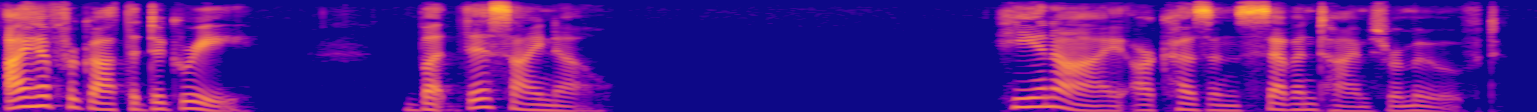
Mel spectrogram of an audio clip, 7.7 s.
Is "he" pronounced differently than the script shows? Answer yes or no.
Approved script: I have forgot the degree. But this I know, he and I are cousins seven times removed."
no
